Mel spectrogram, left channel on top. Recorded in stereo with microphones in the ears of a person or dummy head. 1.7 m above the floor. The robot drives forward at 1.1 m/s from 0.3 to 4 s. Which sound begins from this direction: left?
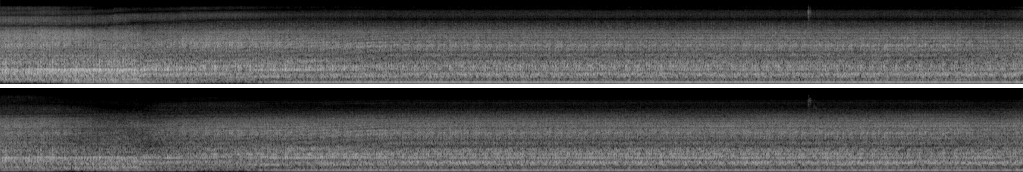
An engine running, at 0.0 s.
